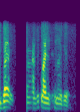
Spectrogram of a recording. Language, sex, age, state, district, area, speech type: Manipuri, male, 18-30, Manipur, Kangpokpi, urban, conversation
